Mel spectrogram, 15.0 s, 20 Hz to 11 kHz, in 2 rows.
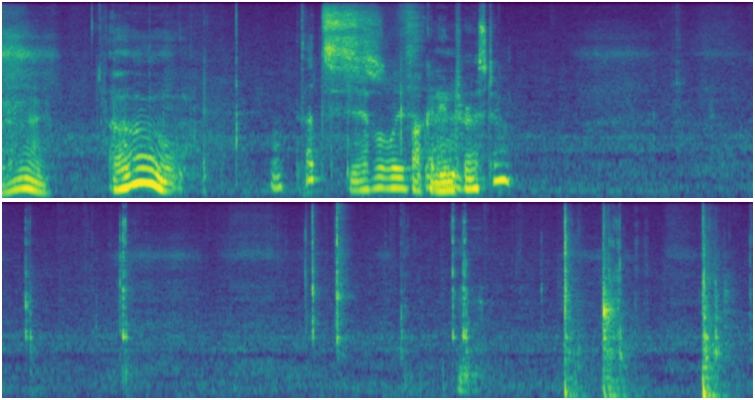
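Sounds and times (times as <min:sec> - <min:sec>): hand tools clicking and knocking: 0:10.9 - 0:15.0.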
